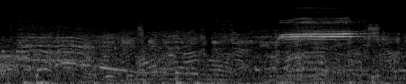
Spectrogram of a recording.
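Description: Background crowd voices and chatter, then about three seconds in one steady, high referee's whistle blast lasting under a second, the loudest sound here, signalling the kickoff after a goal.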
